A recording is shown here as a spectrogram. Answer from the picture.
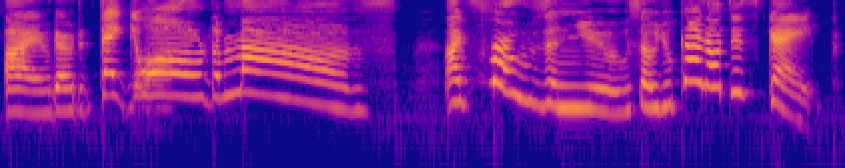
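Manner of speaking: high, loud, very slow alien proclamation; villainous Martian. Acted. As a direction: stretch every word like a gloating space invader. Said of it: "And the Martian went".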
